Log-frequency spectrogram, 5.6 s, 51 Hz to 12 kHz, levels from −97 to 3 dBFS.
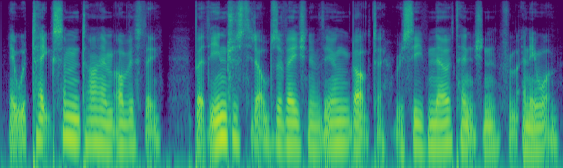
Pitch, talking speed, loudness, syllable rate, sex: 115 Hz, 215 wpm, -20 LUFS, 7.0 syllables/s, male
